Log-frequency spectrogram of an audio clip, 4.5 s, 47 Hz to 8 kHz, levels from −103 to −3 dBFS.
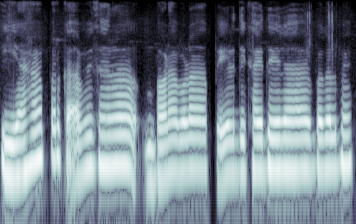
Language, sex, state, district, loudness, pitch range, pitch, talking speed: Hindi, male, Uttar Pradesh, Lalitpur, -13 LUFS, 155-175 Hz, 165 Hz, 175 wpm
